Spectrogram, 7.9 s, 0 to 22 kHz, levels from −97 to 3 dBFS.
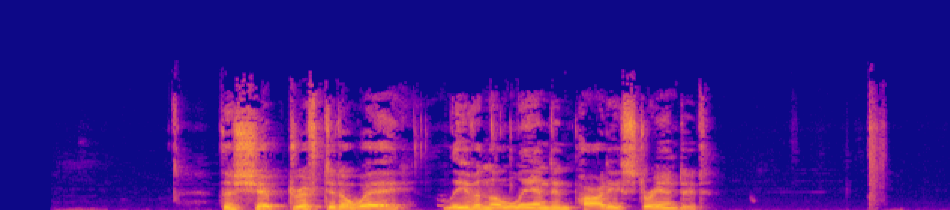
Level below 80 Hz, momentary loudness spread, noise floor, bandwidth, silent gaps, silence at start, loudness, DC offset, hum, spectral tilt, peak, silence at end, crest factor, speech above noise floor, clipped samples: -52 dBFS; 18 LU; -72 dBFS; 14 kHz; none; 1.85 s; -16 LUFS; under 0.1%; none; -4 dB/octave; -2 dBFS; 0.6 s; 16 dB; 56 dB; under 0.1%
